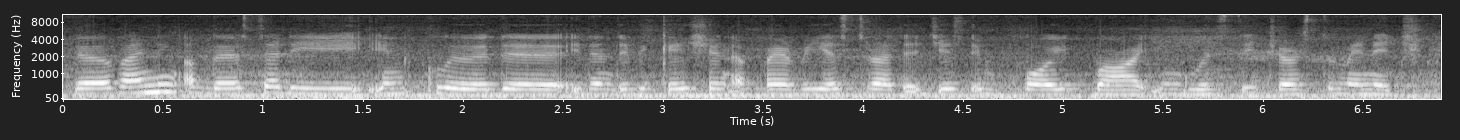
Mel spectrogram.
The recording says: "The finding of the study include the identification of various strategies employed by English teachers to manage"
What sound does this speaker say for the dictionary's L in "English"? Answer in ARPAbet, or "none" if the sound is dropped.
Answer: W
